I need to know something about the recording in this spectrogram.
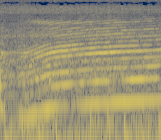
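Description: The small electric motor of a Little Tikes STEM Jr Tornado Tower toy blender spins up with its button pressed, driving the water into a whirlpool. It whirs with a pitch that rises steadily as it gathers speed.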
